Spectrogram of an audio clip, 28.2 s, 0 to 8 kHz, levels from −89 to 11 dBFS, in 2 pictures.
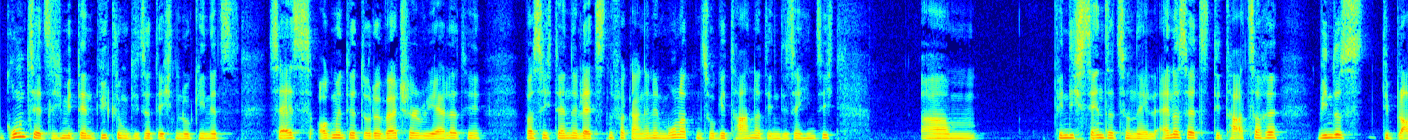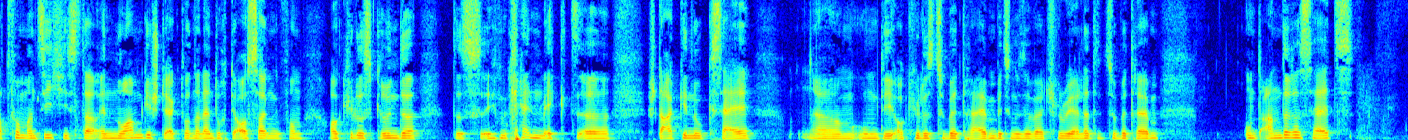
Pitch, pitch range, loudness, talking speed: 135 Hz, 125-145 Hz, -20 LUFS, 150 wpm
